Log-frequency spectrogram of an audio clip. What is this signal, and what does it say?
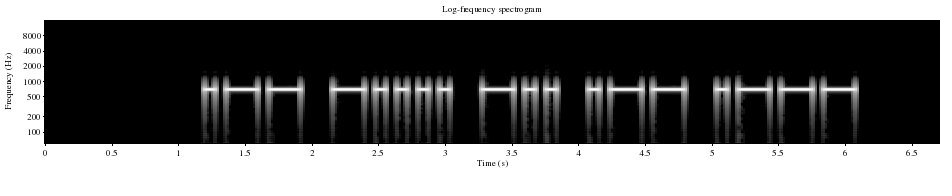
Morse code, heard as a keyed tone, about 15 wpm, 700 Hz. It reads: W6DWJ
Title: Five Challenging Letter-Number Combinations 15wpm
